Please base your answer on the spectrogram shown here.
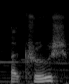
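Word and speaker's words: Crusch: Crush, sorry. That's how they pronounce it.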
